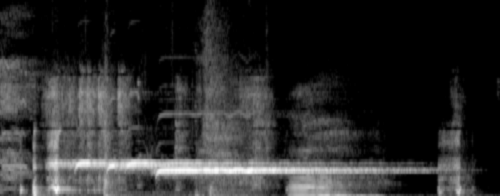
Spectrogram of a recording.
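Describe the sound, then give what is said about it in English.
A person whistles one long, steady, fairly loud note that holds for several seconds, with a brief breathy vocal sound sliding downward underneath near the end. “Whistle, please.”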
